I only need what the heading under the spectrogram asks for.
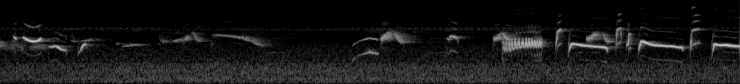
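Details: Chinese hwamei fighting bird singing fast. Faint, scattered warbles are followed by a burst of sharp, loud whistles that drop steeply in pitch and repeat in quick succession.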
